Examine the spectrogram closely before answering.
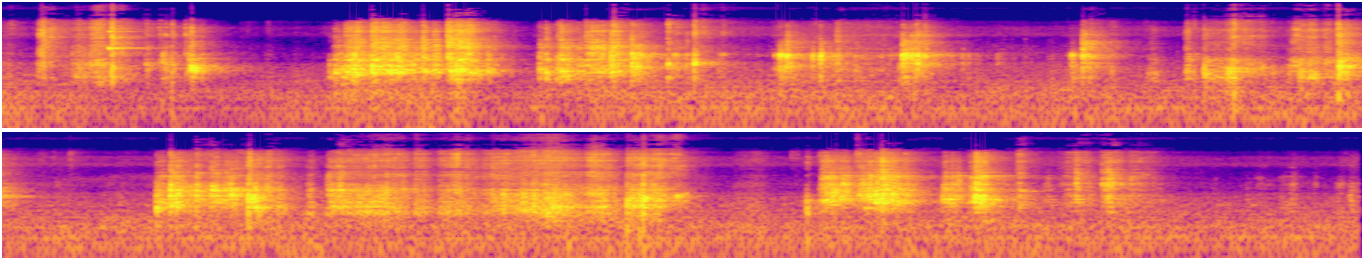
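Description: Plastic toy blocks clatter and scrape on a hard floor.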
